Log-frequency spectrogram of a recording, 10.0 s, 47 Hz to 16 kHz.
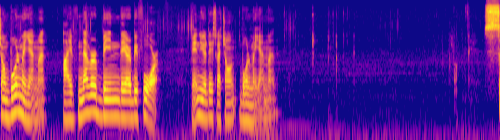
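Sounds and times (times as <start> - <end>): keyboard keys clicking: 5.7 - 7.2.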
